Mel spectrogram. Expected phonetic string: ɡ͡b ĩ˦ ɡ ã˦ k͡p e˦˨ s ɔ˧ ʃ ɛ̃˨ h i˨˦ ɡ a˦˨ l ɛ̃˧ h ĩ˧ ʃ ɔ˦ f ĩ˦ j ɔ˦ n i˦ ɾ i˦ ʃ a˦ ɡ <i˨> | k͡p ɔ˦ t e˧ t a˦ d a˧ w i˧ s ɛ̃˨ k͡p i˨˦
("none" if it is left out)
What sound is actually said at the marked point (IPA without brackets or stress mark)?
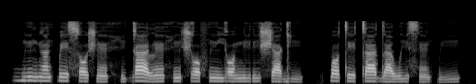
i˦˨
